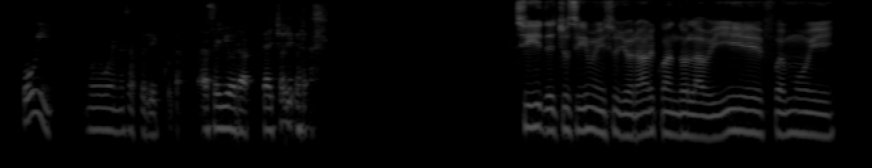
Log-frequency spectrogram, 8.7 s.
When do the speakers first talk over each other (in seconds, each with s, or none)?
none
